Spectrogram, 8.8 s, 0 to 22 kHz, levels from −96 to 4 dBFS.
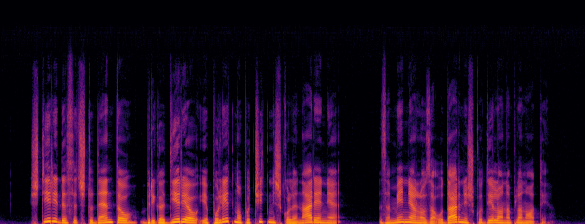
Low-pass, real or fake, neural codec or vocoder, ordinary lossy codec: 19.8 kHz; fake; vocoder, 44.1 kHz, 128 mel bands every 256 samples, BigVGAN v2; none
